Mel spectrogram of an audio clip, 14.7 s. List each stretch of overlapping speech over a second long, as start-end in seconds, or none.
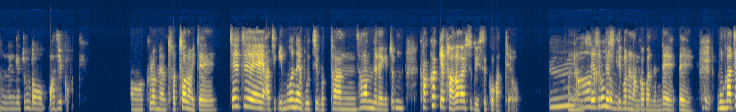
11.3-12.9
